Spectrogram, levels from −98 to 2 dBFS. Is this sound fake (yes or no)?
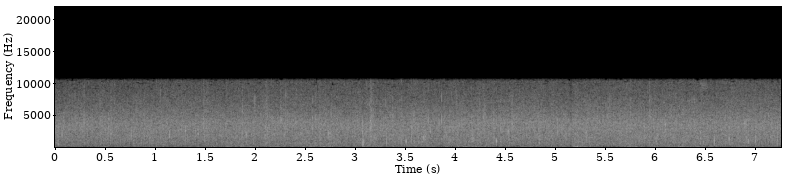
no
